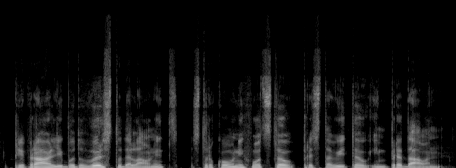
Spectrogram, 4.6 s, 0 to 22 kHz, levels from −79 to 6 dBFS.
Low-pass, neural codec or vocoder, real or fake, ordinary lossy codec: 19.8 kHz; vocoder, 44.1 kHz, 128 mel bands every 256 samples, BigVGAN v2; fake; Opus, 24 kbps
